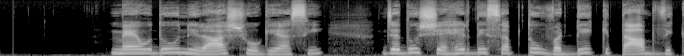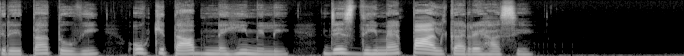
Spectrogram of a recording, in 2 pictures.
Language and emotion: Punjabi, sad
